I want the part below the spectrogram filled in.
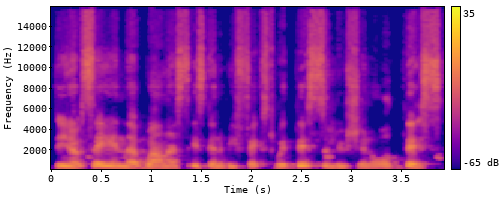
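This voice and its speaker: Steady and darkish in tone, this mid-range female voice keeps a moderate pace. The speaker is a Welsh-accented woman from South Wales who runs a wellness business, chatting warmly with frequent ums as a guest in a casual interview.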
